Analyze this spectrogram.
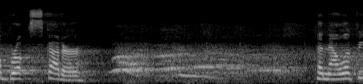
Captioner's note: crowd cheering and applauding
